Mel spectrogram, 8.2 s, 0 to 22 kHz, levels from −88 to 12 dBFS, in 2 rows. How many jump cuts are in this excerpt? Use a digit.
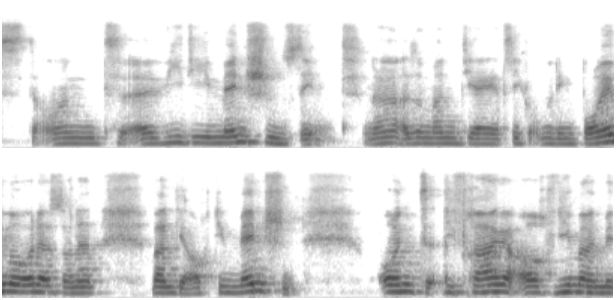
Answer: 5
